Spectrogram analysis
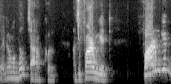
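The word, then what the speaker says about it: Farmgate: এ আর এম হ্যাঁ এফ এ আর এম জি এ টি ই যদি আমরা এভাবে উচ্চারণ করি যে একচুয়াল বানানোর উচ্চারণ করি তাহলে কি হবে তাহলে উচ্চারণ হবে ফার্ম Getty so this is নট ফার্ম Getty this is ফার্ম গেট so definitely এটা হবে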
